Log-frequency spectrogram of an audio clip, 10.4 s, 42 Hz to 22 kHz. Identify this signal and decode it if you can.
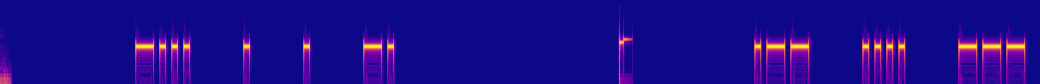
Morse code, heard as a keyed tone, about 21 wpm, spaced as for 11 wpm, 700 Hz. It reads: BEEN WHO
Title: 3x Character Spacing - Top 100 Words - 20wpm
